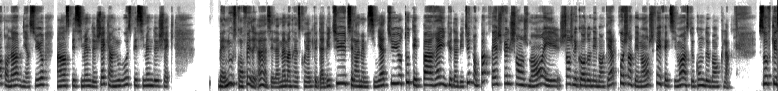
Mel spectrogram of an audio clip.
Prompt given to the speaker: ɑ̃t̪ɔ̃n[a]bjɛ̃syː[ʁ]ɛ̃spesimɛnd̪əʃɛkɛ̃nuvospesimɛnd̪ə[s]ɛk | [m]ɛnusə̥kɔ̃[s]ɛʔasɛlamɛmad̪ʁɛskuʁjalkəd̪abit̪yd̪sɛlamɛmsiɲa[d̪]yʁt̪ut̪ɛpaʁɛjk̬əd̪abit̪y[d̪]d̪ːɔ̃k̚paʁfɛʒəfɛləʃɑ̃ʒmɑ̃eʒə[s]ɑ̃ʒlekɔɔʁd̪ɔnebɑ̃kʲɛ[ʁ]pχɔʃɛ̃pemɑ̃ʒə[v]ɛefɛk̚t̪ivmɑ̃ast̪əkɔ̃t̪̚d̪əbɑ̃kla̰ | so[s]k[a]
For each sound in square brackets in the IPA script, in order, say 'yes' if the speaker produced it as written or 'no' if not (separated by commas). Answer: yes, yes, no, no, no, no, yes, no, yes, no, no, no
